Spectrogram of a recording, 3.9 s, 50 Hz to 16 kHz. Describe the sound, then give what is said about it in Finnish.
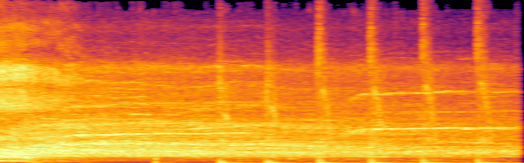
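A large concert crowd at the Radio Mafia Scandinavian Hip Hop Summit concert at the 2001 Pori Jazz festival roars and shouts loudly on a count of three in a sustained wall of noise, with heavy bass thumps pounding at a steady rhythm underneath. “Niin et tuolla Ylen autossa, kun se tulee suoraan radiosta, jengi teidän himassa on silleen, vittu et ne huutaa.”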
